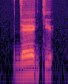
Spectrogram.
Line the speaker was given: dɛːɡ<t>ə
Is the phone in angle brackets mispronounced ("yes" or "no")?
yes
